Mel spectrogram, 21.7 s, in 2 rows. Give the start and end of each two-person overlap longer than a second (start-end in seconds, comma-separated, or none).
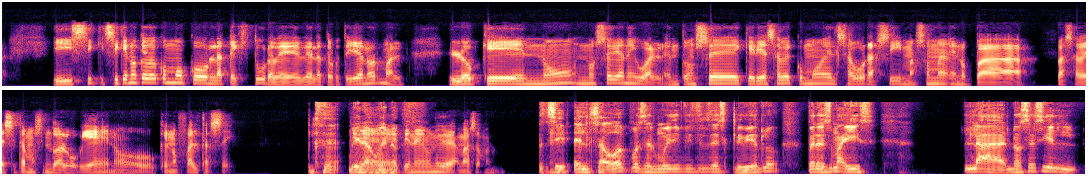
none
